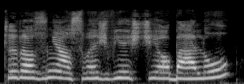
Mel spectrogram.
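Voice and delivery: high, loud royal question; Kreska as princess. A narrator's reading. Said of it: "zwróciła się Kreska do gołębia".

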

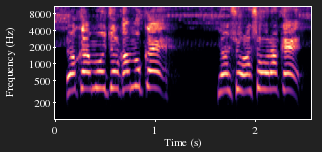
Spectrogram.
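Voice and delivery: high, loud call to the ghost; shouted challenge. Real, not acted. Host dares the old ghost to show himself, shouting high. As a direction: shout it out urgently.

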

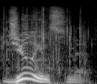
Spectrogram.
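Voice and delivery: loud, swooping delivery of a name; mock-grand name call; put-on announcer-like voice. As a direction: belt out the name in a silly voice. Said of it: "said his name in that voice".

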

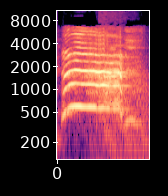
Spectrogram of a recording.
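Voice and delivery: loud high shriek; startled scream. Real, not acted. Gamer failing a jump, startled scream. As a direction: scream high at full volume. Falls in the game.

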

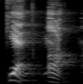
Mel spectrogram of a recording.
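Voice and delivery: loud, punched command; lightly voiced bellowing cow. A narrator's reading. Cow ordering the hen out, loud bellow. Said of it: "bellowed cow".

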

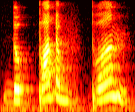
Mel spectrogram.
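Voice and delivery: ordinary talk

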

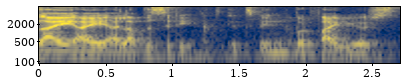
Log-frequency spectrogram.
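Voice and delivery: ordinary delivery

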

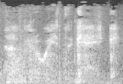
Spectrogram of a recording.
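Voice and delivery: very soft, unvoiced mock-menacing whisper; hushed, slow creepy whisper. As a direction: whisper it like a playful threat. Creepy echo of cake line.

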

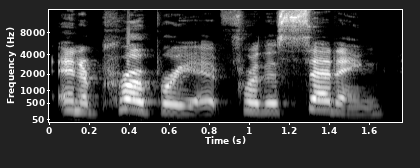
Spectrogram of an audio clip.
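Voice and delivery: ordinary delivery

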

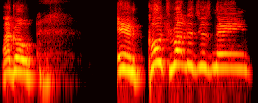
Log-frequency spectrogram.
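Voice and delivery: announcing a donation at the podium, loud and slow; grand announcement. Retold or imitated. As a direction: proclaim it to the whole room. Drunk speaker announcing a donation.

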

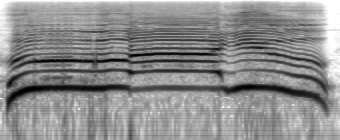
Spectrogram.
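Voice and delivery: hollow, drawn-out echo from the well; the well throwing the lion's words back, echoing. Acted. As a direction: let it ring back from far below. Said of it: "his echo came back up".

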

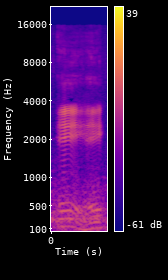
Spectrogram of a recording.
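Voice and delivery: drawn-out Canadian "Eh, eh?". Shown as a demonstration. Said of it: "All you gotta learn to say is".

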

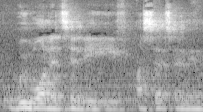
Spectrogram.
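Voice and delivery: ordinary talk, nothing marked

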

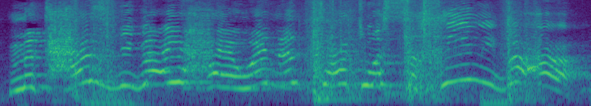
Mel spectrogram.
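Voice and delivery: angry shout. Acted. Roommate yells as wet laundry drips on her, angry shout. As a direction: yell at her in shock, half laughing.

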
